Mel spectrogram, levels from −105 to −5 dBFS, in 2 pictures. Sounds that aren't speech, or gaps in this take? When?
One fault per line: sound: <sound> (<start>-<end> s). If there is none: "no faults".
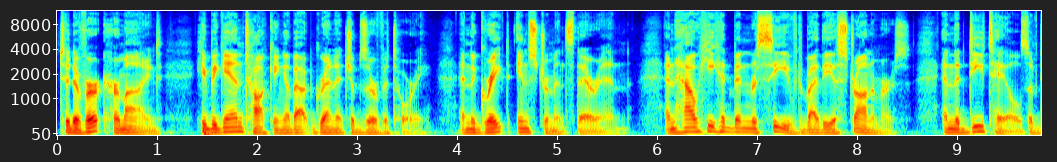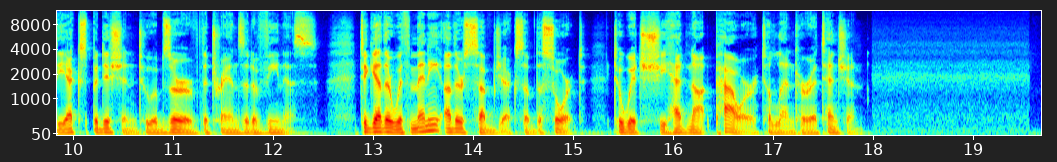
no faults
